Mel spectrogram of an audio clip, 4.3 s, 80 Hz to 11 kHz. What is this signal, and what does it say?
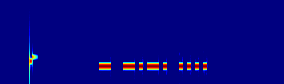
Morse code, heard as a keyed tone, about 19 wpm, 700 Hz. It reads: TCH
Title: Multi-letter Phonemes Quick Fire 20wpm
